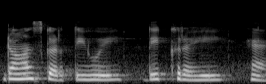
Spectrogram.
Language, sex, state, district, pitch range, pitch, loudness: Hindi, female, Himachal Pradesh, Shimla, 215-245 Hz, 220 Hz, -19 LUFS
